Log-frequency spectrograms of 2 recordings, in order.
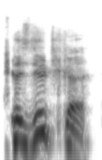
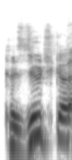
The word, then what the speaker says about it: Kazuchika: We got Bryan Danielson and Kasakata Okada, K- K- Kachikita Okada. I know like, Okada. – Kazuchika. Kazuchika. – But thank Okada. you. I, I couldn't pronounce it, but I know Okada's right.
